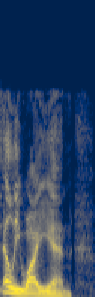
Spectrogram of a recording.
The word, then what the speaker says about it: Leyen: guess at the pronunciation, unless she has the extra syllable in there, Leyen. It's Leyen, von der Leyen.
